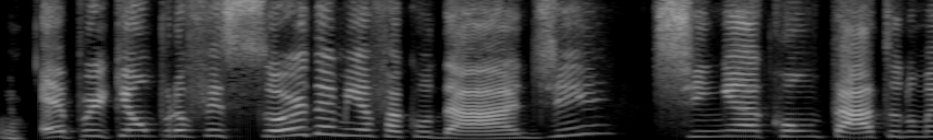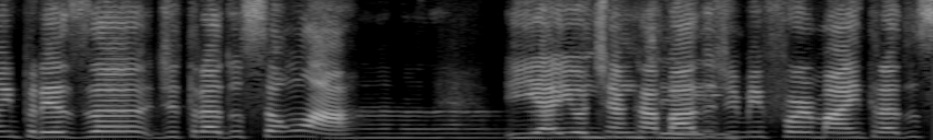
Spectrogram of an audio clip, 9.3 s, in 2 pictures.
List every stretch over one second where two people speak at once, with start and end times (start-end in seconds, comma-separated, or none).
7.2-8.4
